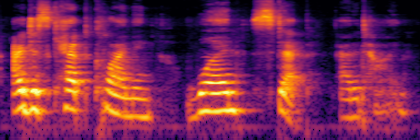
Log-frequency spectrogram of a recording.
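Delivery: expressive storybook read-aloud; gentle, lively storytime voice; reading to children. A narrator's reading. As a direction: tell it like a picture book for kids. Reads picture book aloud.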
